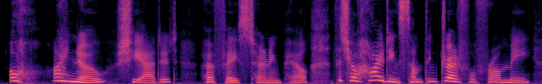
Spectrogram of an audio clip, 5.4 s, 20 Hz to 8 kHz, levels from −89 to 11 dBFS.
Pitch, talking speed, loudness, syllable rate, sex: 240 Hz, 190 wpm, -20 LUFS, 5.4 syllables/s, female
